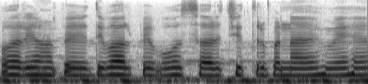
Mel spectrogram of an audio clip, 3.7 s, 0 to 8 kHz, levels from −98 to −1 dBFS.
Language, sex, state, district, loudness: Hindi, male, Jharkhand, Palamu, -16 LUFS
